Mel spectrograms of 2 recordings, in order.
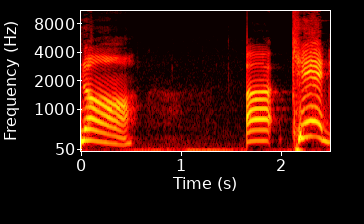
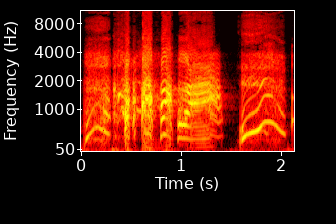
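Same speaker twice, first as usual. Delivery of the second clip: high burst of laughter; real cackling laugh, rising high; 9 semitones higher than usual. Real, not acted. Laughing at awkward game scene.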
